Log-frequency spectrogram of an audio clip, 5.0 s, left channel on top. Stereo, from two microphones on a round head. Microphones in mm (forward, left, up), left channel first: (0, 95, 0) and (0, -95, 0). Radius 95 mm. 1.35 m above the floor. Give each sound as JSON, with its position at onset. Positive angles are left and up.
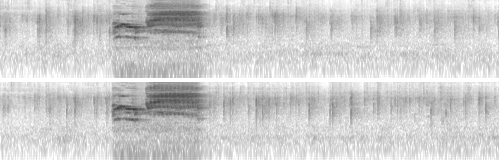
{"t": 1.1, "sound": "a bird", "side_deg": -40, "distance_m": 0.9}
